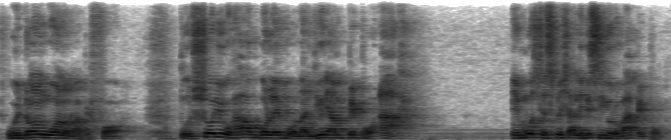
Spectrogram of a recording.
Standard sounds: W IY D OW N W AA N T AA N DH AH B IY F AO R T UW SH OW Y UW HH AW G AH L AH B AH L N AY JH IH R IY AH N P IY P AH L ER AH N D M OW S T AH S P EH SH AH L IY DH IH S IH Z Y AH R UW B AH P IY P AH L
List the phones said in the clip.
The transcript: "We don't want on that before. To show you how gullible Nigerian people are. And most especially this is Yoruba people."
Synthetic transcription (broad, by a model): W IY D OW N W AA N AA N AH B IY F AO T UW SH OW Y UW HH AW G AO L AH B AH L N AY JH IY R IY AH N P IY P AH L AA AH M OW S T AH S P EH SH AH L IY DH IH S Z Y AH R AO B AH P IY P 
